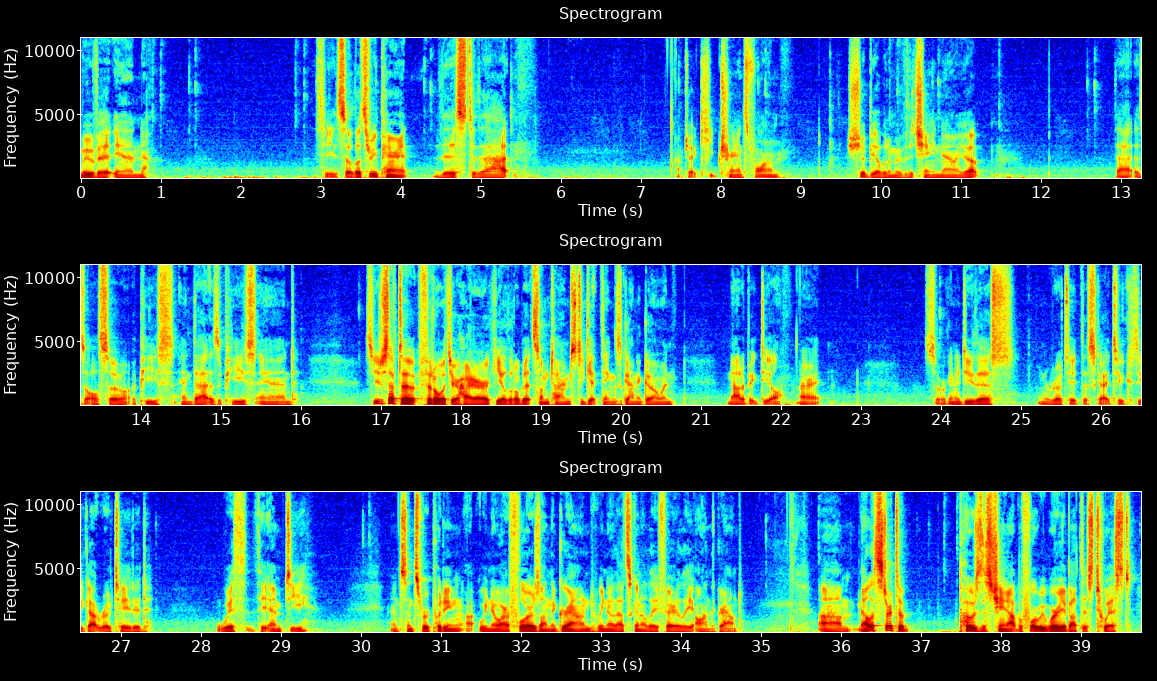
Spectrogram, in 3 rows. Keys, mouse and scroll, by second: 1.8 g, 3.1-3.9 scroll up 5, 3.6 click, 4.2 shift+click, 5.2 ctrl+p, 8.7-9.3 scroll down 4, 9.3 g, 10.6 click, 11.0 scroll up 3, 12.5 shift+click, 15.1 ctrl+p, 18.2 g, 19.3 alt+middle click, 19.5 alt+right click, 21.7 g, 30.3-31.3 scroll up 7, 31.3 scroll down 1, 31.5 scroll down 2, 31.7 alt+middle click, 32.4-32.7 scroll up 1, 32.7 scroll down 1, 33.2-33.8 scroll down 8, 33.8 alt+middle click, 34.4-35.0 scroll up 2, 35.0 alt+click, 35.5 alt+right click, 35.8 alt+middle click, 36.2 alt+right click, 36.4 alt+click, 36.9 alt+middle click, 37.2 alt+right click, 37.5 alt+click, 37.9 alt+middle click, 38.7 alt+click, 39.5 alt+middle click.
